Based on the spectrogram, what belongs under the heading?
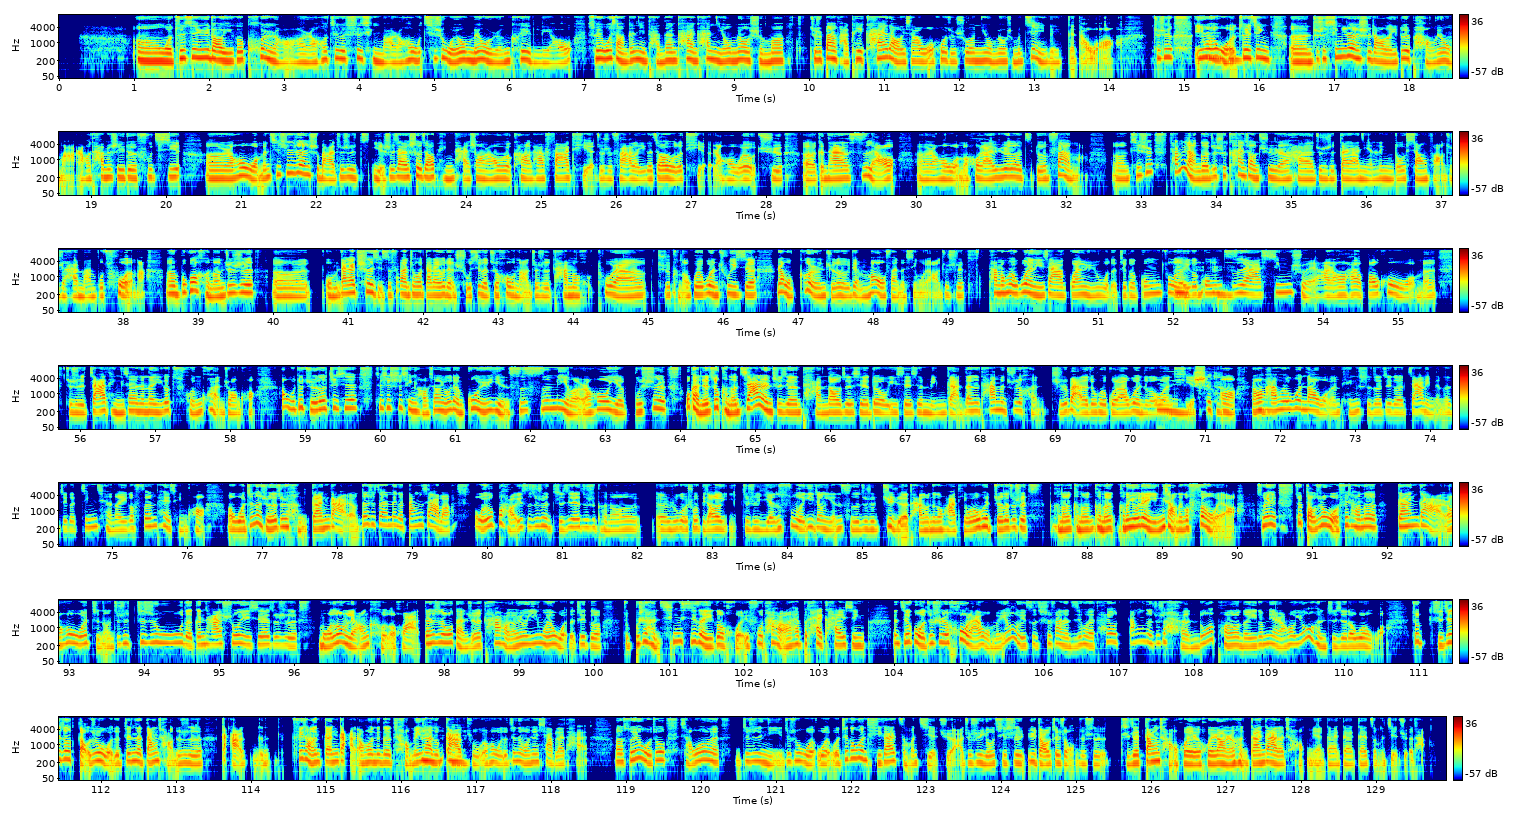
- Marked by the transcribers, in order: teeth sucking; teeth sucking; teeth sucking; teeth sucking; teeth sucking; teeth sucking; teeth sucking; teeth sucking; teeth sucking; teeth sucking; teeth sucking
- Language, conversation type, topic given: Chinese, advice, 如何才能不尴尬地和别人谈钱？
